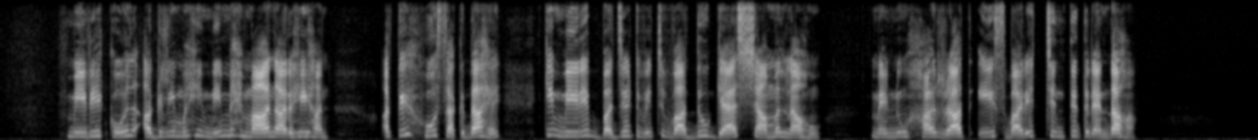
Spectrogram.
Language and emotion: Punjabi, fearful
